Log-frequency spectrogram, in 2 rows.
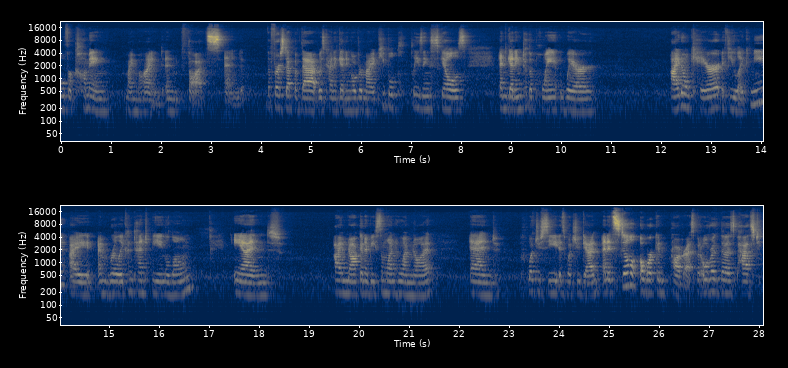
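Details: Adult woman, age 32, stuttering since childhood, persisting despite speech therapy including an intensive 12-day program attended three times; stuttering.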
